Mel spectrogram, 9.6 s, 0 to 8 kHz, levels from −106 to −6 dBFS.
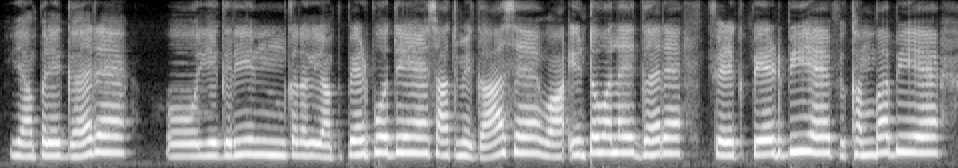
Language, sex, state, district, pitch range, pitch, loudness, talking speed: Hindi, female, Rajasthan, Churu, 230-280 Hz, 250 Hz, -12 LUFS, 215 wpm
